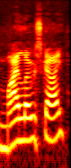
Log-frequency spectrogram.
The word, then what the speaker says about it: Milou Sky: spray painted there's Milo m-i-l-o-u Sky it is pronounced Milo Sky the guys want to make sure they just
